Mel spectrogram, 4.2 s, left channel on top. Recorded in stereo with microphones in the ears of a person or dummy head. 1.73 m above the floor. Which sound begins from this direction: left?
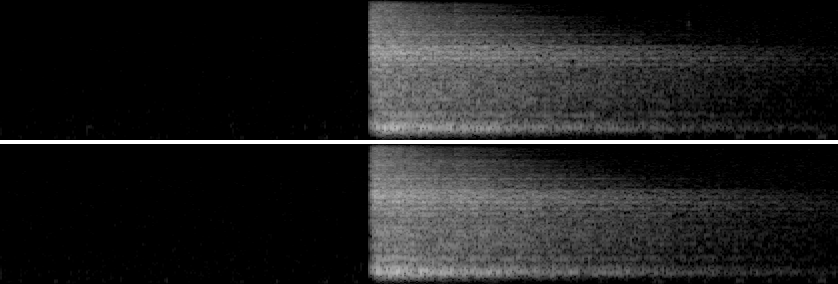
Hammering, at 1.8 s.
